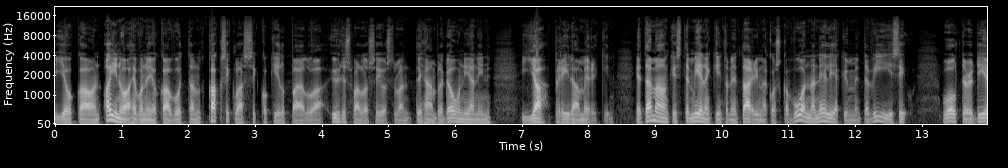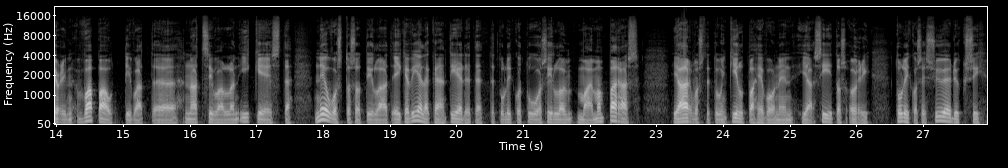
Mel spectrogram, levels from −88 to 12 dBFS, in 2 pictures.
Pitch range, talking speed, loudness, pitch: 85-100 Hz, 105 wpm, -21 LUFS, 90 Hz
